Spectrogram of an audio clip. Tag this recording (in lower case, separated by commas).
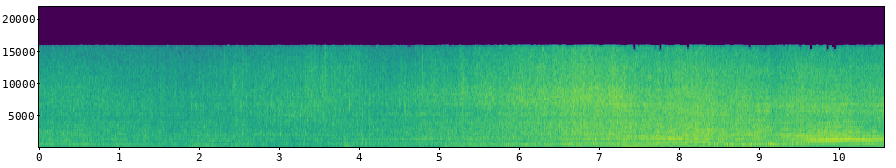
boat, speedboat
